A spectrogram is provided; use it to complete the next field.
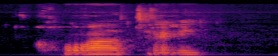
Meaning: second-person plural future of croître
- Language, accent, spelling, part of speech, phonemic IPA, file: French, Canada, croîtrez, verb, /kʁwa.tʁe/, LL-Q150 (fra)-croîtrez.wav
